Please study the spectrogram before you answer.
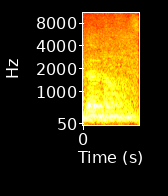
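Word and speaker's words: Beth Mowins: ESPN that Beth Mallins, is that how you pronounce her name? Beth Mallins, yeah.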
